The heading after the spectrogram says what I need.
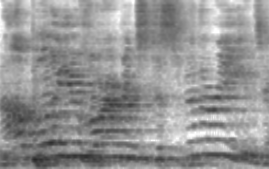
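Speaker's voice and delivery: high, loud, slow cartoon bellow; Yosemite Sam. Comic contrasting the two phrases, loud high bellow. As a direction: roar it like the cartoon cowboy. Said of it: "It's a huge difference between".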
